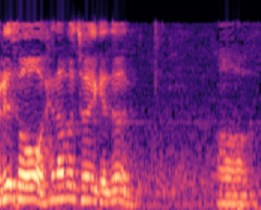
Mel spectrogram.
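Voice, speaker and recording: A man's shaky voice comes through with audible room echo and noticeable background noise. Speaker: poet. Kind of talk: literary talk. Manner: trembling voice.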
